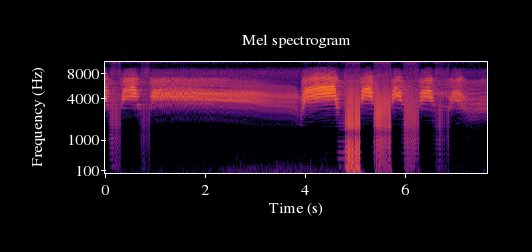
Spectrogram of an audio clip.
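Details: Robust cicada singing: a steady high buzzing drone for about four seconds, then breaking into loud pulsing bursts repeated roughly twice a second.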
